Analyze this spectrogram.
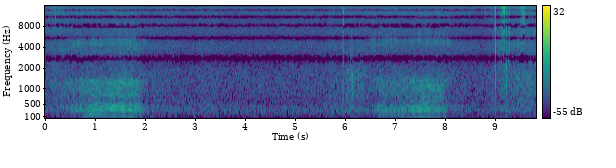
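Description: A Rottweiler snores in deep, rattling breaths, two long rumbling snores about six seconds apart. Between them the room is quiet apart from a faint steady hiss.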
